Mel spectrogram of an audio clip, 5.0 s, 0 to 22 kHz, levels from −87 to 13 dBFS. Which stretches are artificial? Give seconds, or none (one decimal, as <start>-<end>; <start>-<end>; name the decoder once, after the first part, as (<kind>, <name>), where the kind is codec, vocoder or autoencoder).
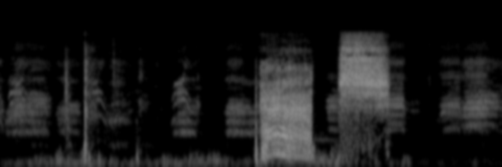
none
